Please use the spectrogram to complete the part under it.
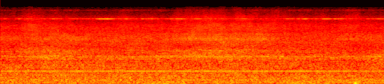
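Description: Jet engines of an airliner in Star Alliance livery at Houston Intercontinental produce a constant, fairly distant broadband roar with a thin steady whine, even in level apart from one brief thump near the end.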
